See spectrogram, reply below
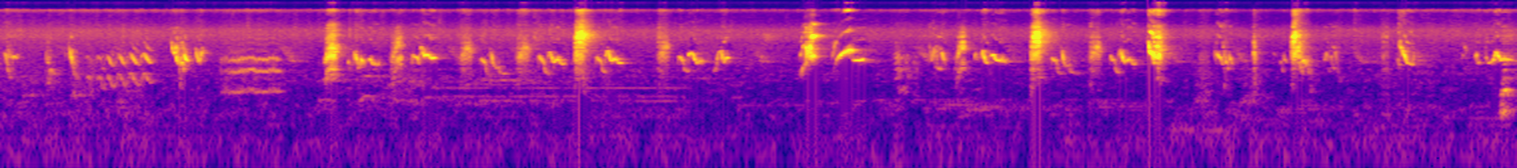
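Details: High, squeaky warble from a yellow pet budgerigar that once made no sound and now chatters a little: quick chirps, short ticking runs and sharp clicks in a continuous chatter.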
